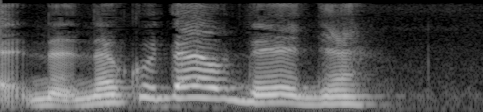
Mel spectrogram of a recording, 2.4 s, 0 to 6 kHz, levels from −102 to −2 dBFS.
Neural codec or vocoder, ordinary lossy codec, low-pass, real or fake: none; MP3, 32 kbps; 5.4 kHz; real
